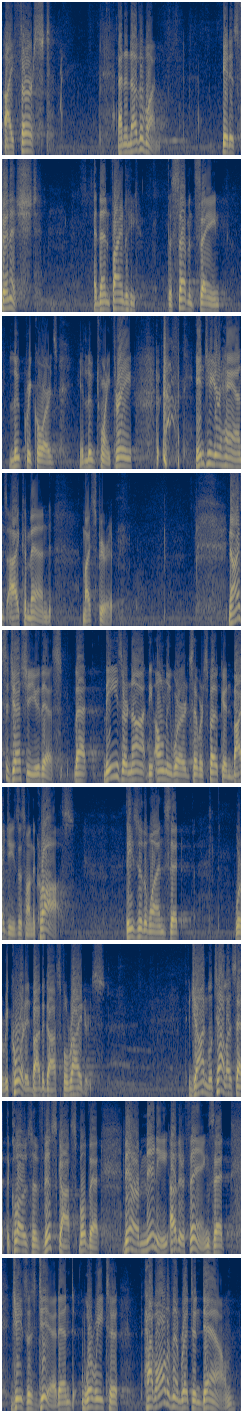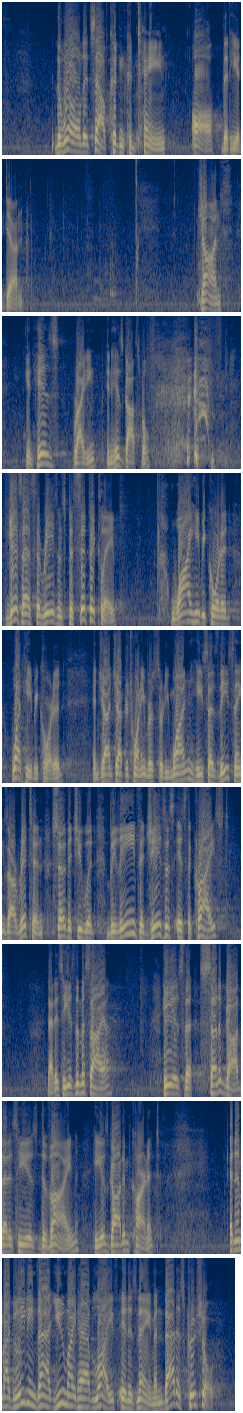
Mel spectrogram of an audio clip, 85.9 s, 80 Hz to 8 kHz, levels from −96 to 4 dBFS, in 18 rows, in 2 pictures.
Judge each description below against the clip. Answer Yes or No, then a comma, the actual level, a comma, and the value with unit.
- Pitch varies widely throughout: No, average, 4.4 semitones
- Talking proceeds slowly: Yes, slow, 120 wpm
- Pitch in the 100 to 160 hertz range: Yes, medium, 140 Hz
